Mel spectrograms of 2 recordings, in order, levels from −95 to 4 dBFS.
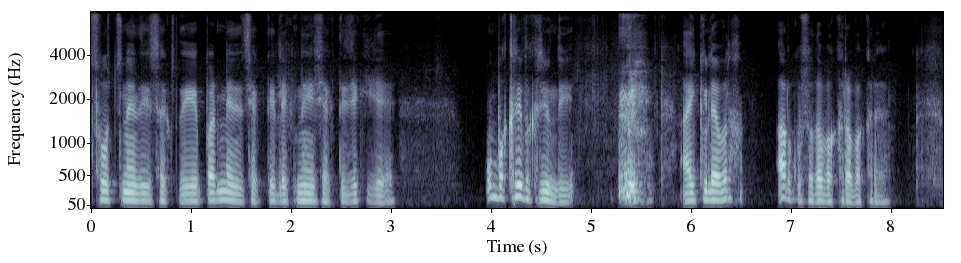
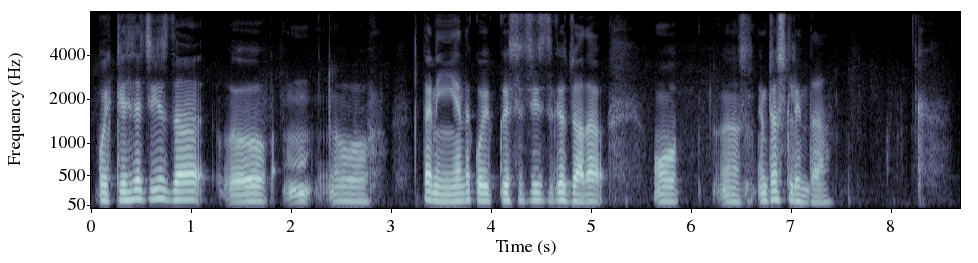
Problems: none marked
